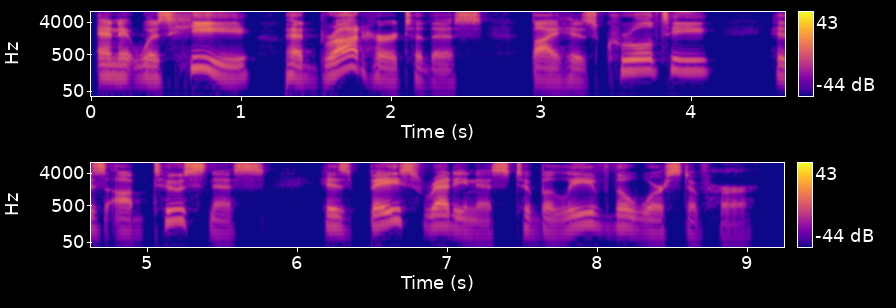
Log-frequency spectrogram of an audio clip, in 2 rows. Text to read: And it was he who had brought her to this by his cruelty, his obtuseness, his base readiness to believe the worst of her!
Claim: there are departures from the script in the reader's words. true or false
true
